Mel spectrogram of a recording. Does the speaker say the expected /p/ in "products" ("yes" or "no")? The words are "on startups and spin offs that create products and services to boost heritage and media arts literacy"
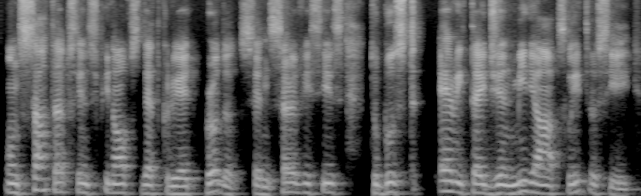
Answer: yes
